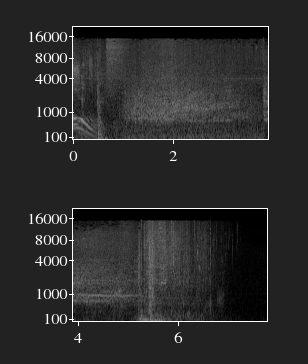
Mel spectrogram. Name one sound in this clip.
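Water splashes hard under a spinning tyre.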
